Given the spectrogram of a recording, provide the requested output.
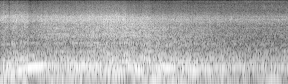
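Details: ZIL truck (ZIL-Takh) revved with gas pressed to the floor: pitch wavers and sags instead of climbing cleanly; fuel supply, filter flask or pump suspected, not confirmed; engine hesitating when revved.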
